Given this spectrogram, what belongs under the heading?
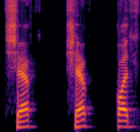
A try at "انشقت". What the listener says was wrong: এই তায়ের হামস শোনা যায় না কেন? ফাহাসাহু শাখসুন সাকাত, এই যে তা আছে।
